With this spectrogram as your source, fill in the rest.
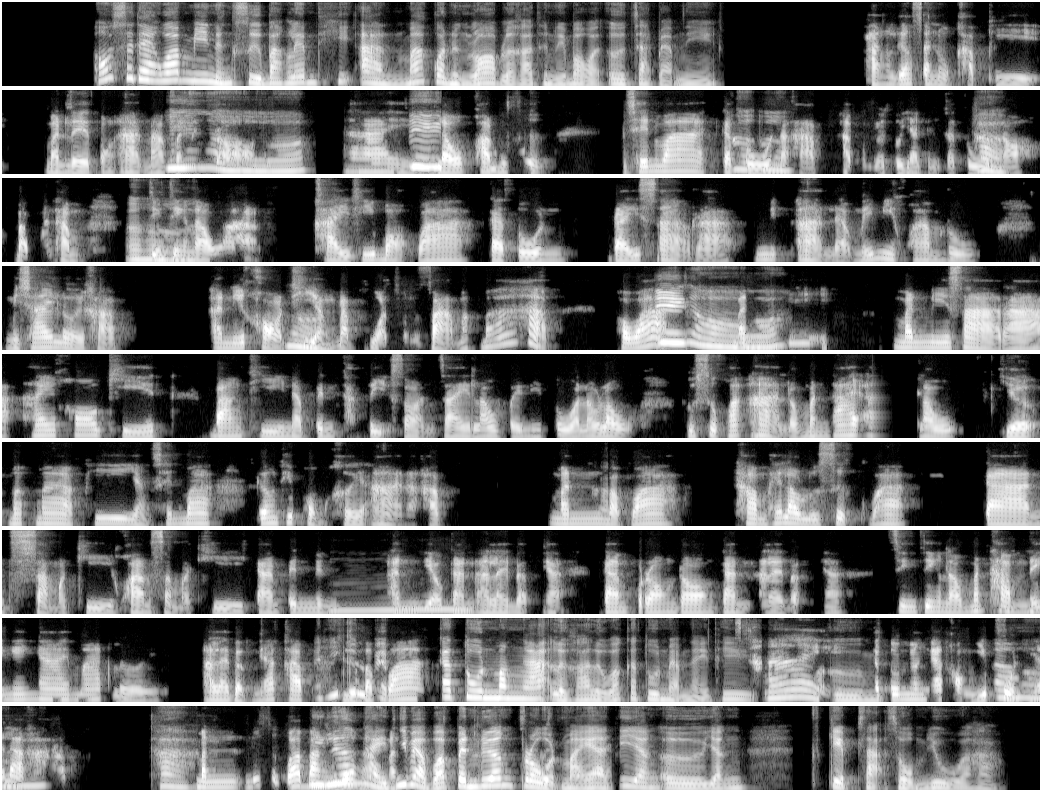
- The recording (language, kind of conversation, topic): Thai, podcast, คุณช่วยเล่าเรื่องที่ทำให้คุณรักการเรียนรู้ได้ไหม?
- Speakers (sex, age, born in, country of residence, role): female, 45-49, Thailand, Thailand, host; other, 35-39, Thailand, Thailand, guest
- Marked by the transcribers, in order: other background noise; tapping; stressed: "มาก ๆ"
